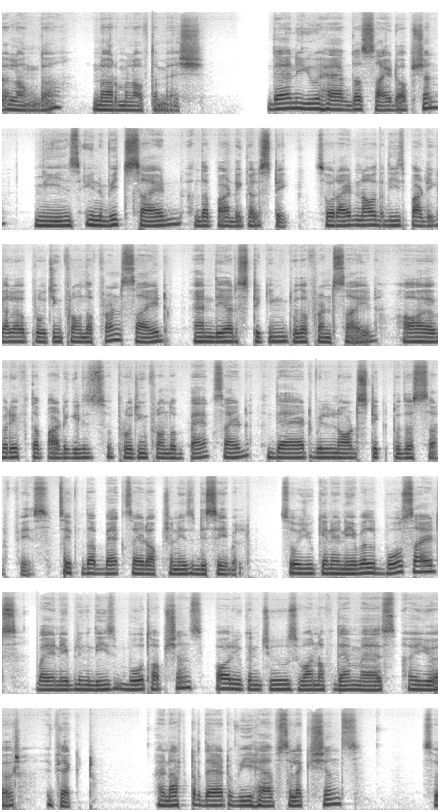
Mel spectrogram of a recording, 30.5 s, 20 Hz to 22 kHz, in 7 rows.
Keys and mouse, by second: 0.8 click, 2.3 KP_1, 2.3 z, 2.8 click, 4.2 shift+click, 5.1 shift+click, 21.9-23.8 drag, 26.6 click, 27.5-30.0 drag.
